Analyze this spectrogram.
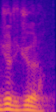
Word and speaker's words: Djurdjura: Dans les années 80, les gens prononçaient correctement Djurdjura.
